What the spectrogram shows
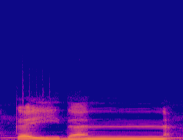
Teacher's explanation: غنہ کریں گے، ایک الف کے برابر ناک میں آواز لے کے جائیں گے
